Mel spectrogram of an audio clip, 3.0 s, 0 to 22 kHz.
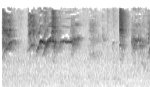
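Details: A hand-tame white-bellied caique (Pionites leucogaster) chick, recorded 20 June 2024, gives harsh, raspy, scratchy high squawks in short bursts, about five in three seconds, with brief pauses between them.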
